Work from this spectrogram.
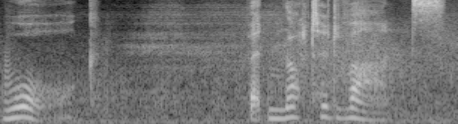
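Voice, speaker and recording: A woman playing a cold, despairing ruler in a video game cutscene, speaking formally and deliberately. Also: medium pitch, dark tone, slight background noise. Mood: cold, dismissive.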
